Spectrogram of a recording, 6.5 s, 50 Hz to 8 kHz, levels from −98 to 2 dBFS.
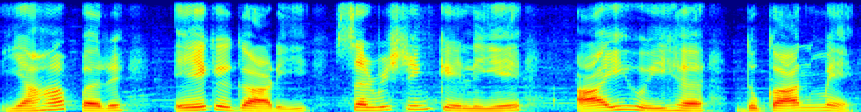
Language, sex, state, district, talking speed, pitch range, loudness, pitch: Hindi, female, Bihar, Gaya, 110 wpm, 170-210 Hz, -17 LUFS, 180 Hz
